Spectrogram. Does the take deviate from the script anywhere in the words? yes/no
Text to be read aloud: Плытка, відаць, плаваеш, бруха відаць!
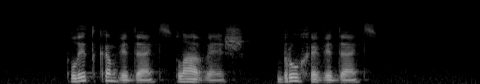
no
